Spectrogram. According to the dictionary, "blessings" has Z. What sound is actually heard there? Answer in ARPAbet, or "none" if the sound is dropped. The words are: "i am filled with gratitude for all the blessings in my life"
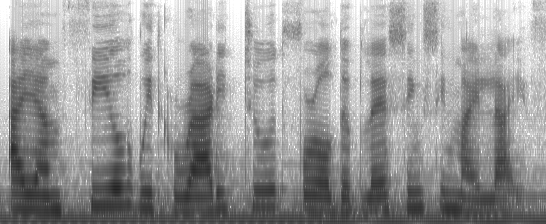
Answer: S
